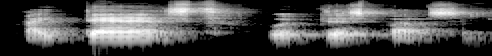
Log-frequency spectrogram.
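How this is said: It is said with an American accent.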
